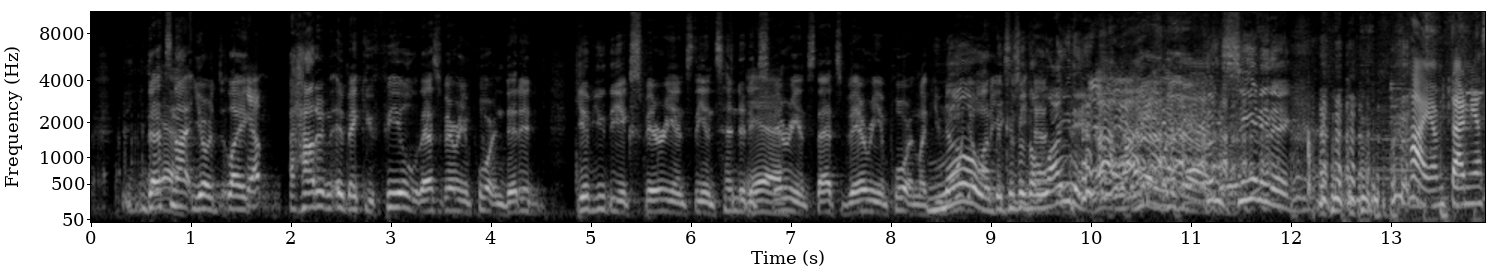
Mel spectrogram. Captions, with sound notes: That's not your like, how did it make you feel? That's very important. Did it give you the experience, - Yeah. - the intended experience, that's very important, like- - No, because the lighting. (laughing) Couldn't see anything. (laughing)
